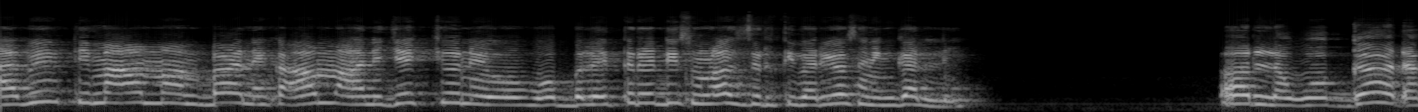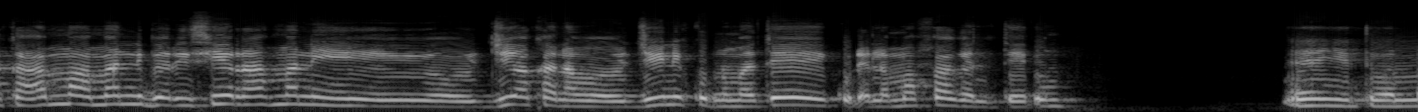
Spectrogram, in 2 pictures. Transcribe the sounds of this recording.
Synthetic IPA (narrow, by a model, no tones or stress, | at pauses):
ʔɐbiːbt̪ɪmaʔɐmːambaːnɛkɐːmːɐːnɪd͡ʒɛt͡ʃːuːnɔbːɔleːt̪ːɪɾɐd̪iːsʊnɾaːszɪɾt̪ɪbɐɾɪjoːsɐnhɪŋɡɐlːɛ | ʔɔlːɐwɔɡːaːᶑɐkɐːmːɐːmːɐnːɪbɐɾɪsiːɾamɐnɪ | d͡ʒɪʔɐkɐnɐd͡ʒiːnɪkʊnʊmɐt̪eːkʊᶑɐlɐmːɐfːaːɡɐlt̪eːᶑʊm | eːd͡ʒɛt̪ːɪwɐlː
